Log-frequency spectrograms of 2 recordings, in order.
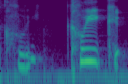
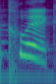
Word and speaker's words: clique: You do pronounce clique. I clique. It's a clique. It's not a clique. I refuse to change. It's a clique. Like a squeak, you clique.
